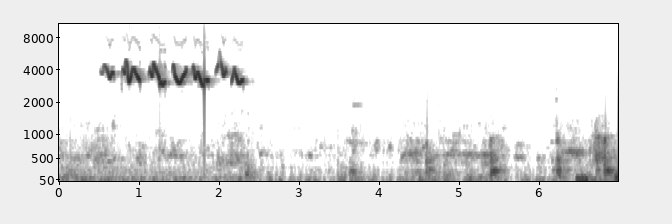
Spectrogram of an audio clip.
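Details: Live ultramarine grosbeak song: a short burst of lively, swooping whistled notes lasting under two seconds, then a quiet stretch with soft low knocks and faint background noise.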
